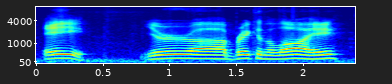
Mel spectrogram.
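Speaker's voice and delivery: loud, high hammed-up Canadian cop; mock Canadian Mountie. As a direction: play a bossy Canadian Mountie, eh. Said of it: "they pop out and they go".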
